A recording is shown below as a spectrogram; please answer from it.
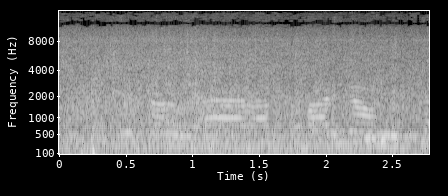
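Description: Steady rain pours down in a dense, even hiss that holds at the same loudness throughout, with faint voices murmuring beneath it.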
